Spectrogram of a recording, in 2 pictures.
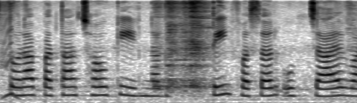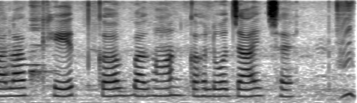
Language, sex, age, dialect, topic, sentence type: Maithili, female, 18-24, Angika, agriculture, statement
